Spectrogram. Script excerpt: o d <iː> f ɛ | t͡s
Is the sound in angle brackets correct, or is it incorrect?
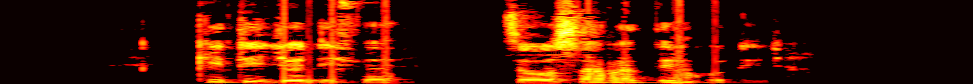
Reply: incorrect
